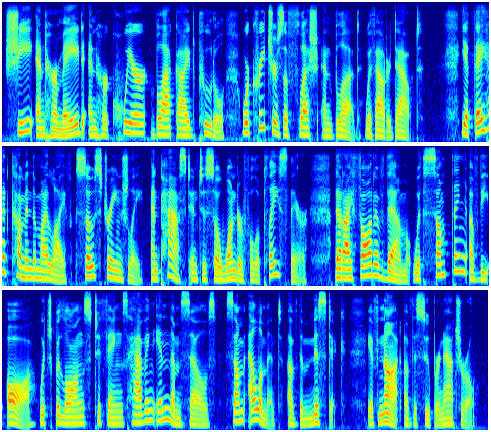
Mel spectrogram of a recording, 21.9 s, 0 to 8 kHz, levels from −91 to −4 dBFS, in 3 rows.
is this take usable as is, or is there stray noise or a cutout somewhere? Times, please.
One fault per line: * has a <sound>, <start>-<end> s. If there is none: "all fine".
all fine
